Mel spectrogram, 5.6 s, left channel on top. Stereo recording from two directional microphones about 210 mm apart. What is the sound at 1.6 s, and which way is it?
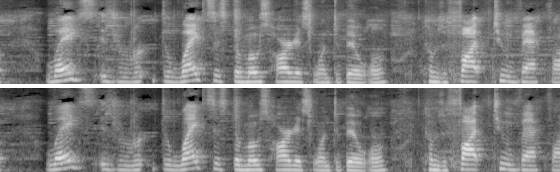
Speech, 40° right (ahead or behind).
